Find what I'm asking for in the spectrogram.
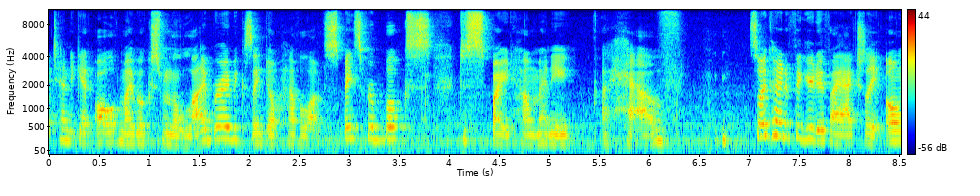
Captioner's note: giggles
